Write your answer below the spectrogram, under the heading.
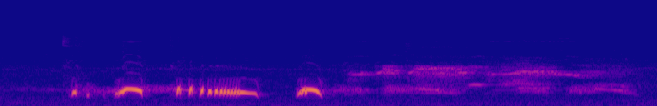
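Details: Spotted dove in 'thổ sấm' style, 'thúc' and calling coos: a rapid stuttering series of mellow hooted notes and a final round coo, followed by fainter overlapping coos from a more distant dove.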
